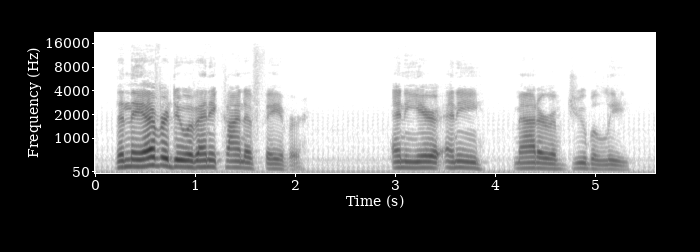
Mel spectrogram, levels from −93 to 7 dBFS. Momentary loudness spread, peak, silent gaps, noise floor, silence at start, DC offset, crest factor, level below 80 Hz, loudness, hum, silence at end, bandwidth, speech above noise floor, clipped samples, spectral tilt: 19 LU; -10 dBFS; none; -62 dBFS; 0.2 s; under 0.1%; 20 dB; -64 dBFS; -29 LUFS; none; 0.3 s; 10.5 kHz; 34 dB; under 0.1%; -7.5 dB/octave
